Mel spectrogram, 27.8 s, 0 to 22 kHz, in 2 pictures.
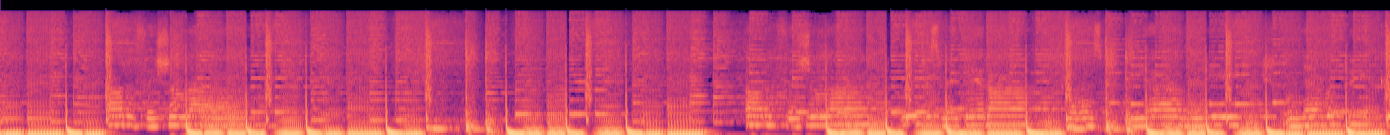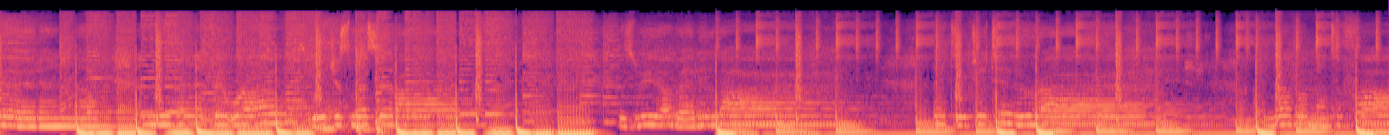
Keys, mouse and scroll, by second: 0.0-2.3 typing, 0.3 scroll down 1, 0.7 click, 0.9 Return, 2.9 click, 3.1-3.6 scroll down 1, 3.8 click, 5.2 Return, 5.4-5.9 scroll down 1, 6.1-13.7 typing, 6.2 Down, 6.4 Return, 12.2 Return, 14.0 ctrl+s, 14.7 click, 14.8 ctrl+=, 16.1 click, 16.4 Return, 17.0-22.7 typing, 18.8 Return, 20.3 Return, 21.6 ctrl+s, 21.7 click, 22.0 scroll up 1, 22.3 click, 22.6 click, 22.9 scroll down 1, 23.1 click, 23.6 scroll up 1, 24.6 click, 24.8-27.7 typing, 26.4 click.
